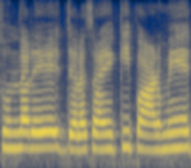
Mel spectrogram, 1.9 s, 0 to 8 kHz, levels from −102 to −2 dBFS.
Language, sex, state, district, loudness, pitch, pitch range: Hindi, female, Uttar Pradesh, Deoria, -16 LUFS, 250 Hz, 235-255 Hz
